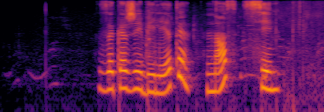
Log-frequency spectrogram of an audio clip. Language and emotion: Russian, positive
